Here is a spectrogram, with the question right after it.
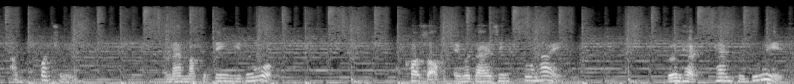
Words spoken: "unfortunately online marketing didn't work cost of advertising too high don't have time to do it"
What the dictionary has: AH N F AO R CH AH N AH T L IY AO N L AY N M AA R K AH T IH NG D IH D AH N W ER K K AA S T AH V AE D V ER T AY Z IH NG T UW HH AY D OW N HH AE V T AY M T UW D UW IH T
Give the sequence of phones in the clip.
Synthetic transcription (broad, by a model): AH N F AO CH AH N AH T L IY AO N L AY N M AA K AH T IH NG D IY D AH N W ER K K AA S AH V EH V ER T AY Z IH NG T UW HH AY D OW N HH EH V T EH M T UW D UW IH T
